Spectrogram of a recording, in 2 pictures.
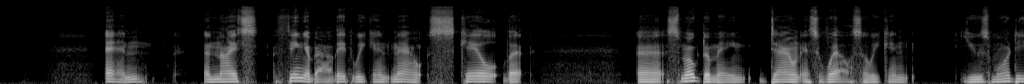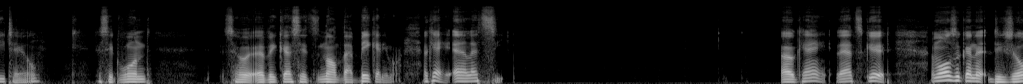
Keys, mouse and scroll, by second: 2.4-4.3 middle drag, 4.5 Tab, 7.0 s, 8.7 s, 10.2-11.5 drag, 12.6 Tab.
